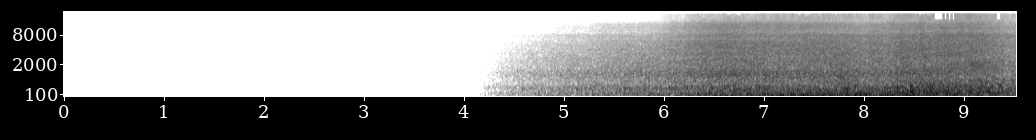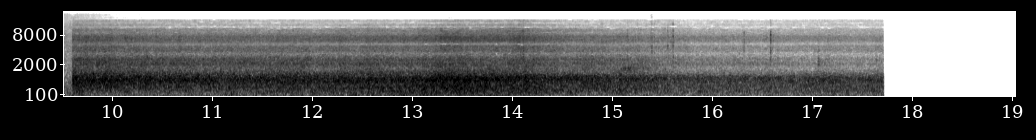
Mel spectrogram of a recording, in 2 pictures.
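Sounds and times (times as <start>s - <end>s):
ocean surf washing up beach: 4.3s - 17.8s.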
